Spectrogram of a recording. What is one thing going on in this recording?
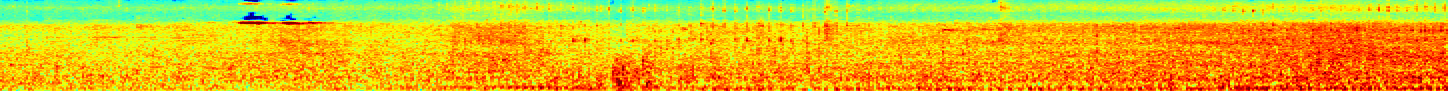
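Motorbike engines hum and buzz steadily on a busy street close by.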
